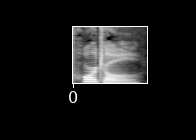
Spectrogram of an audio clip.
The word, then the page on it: portal: pɔ́ːrtl; ポータゥ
